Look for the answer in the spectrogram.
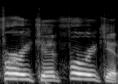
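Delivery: very high, loud, shrill yell. Retelling a teacher yelling at a student in class: retelling a teacher yelling. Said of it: "So the teacher's yelling".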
